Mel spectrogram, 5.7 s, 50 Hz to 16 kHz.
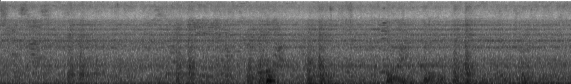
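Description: Cabin noise of a KiHa 100 series diesel railcar on the move: a steady low rumble from the running train, with children's voices and chatter rising over it in the middle.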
